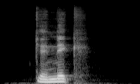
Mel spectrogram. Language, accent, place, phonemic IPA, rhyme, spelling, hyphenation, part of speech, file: German, Germany, Berlin, /ɡəˈnɪk/, -ɪk, Genick, Ge‧nick, noun, De-Genick.ogg
- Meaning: 1. nape of the neck 2. the joint portion of the neck which joins the vertebrae (which has no regularly used English name)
